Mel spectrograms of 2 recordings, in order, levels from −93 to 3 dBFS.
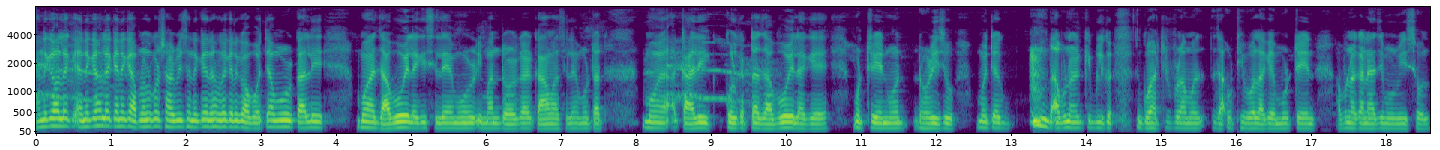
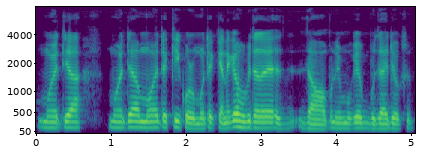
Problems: constant background noise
